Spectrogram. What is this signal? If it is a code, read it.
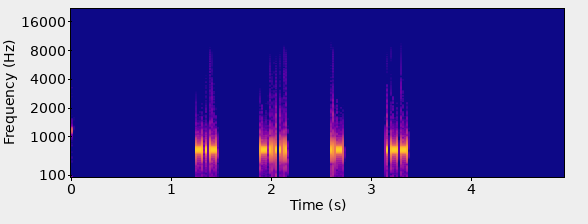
Morse code, heard as a keyed tone, about 49 wpm, spaced as for 17 wpm, 700 Hz. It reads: K6AW
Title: USA Call Signs - 6x Character Spacing - 50wpm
